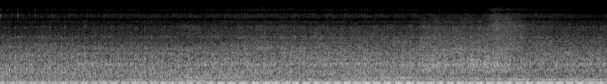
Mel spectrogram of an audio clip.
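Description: Heavy truck's diesel engine idling steadily, with an even low pulsing throb.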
